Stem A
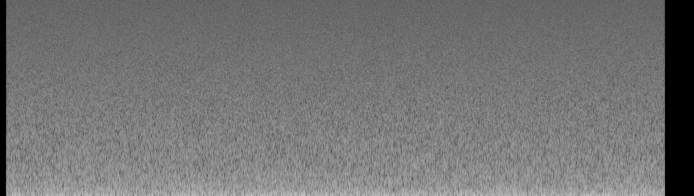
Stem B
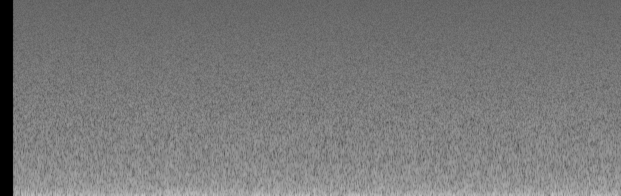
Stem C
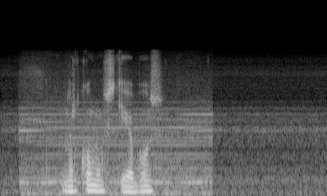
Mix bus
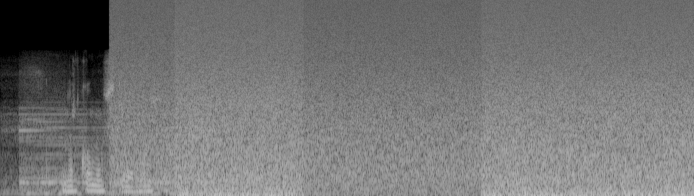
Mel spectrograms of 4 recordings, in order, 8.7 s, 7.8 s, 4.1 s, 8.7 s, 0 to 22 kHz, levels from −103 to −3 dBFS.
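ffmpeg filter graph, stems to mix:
-filter_complex "[0:a]adelay=2100,volume=2.5dB,asplit=3[a][b][c];[a]atrim=end=3.79,asetpts=PTS-STARTPTS,afade=t=out:st=3.786:d=0.004:c=hsin[d];[b]atrim=start=3.79:end=6.01,asetpts=PTS-STARTPTS,volume=0[e];[c]atrim=start=6.01,asetpts=PTS-STARTPTS,afade=t=in:d=0.004:c=hsin[f];[d][e][f]concat=n=3:v=0:a=1[g];[1:a]equalizer=f=150:w=0.34:g=12.5,aeval=exprs='0.112*sin(PI/2*3.98*val(0)/0.112)':c=same,adelay=1200,volume=-9.5dB[h];[2:a]highshelf=f=4.7k:g=6,alimiter=limit=-20.5dB:level=0:latency=1:release=200,aeval=exprs='val(0)+0.00501*(sin(2*PI*60*n/s)+sin(2*PI*2*60*n/s)/2+sin(2*PI*3*60*n/s)/3+sin(2*PI*4*60*n/s)/4+sin(2*PI*5*60*n/s)/5)':c=same,volume=-2.5dB[i];[g][h][i]amix=inputs=3:normalize=0,bass=f=250:g=-2,treble=f=4k:g=-4"

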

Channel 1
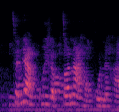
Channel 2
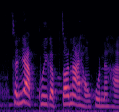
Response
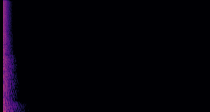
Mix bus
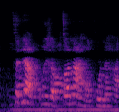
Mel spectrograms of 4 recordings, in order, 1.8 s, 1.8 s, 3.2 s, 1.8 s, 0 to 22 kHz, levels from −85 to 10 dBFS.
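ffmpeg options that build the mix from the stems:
-filter_complex "[0:a]equalizer=f=260:w=0.88:g=-14,volume=-1.5dB,asplit=2[a][b];[b]volume=-9dB[c];[1:a]adelay=11,volume=-11.5dB,asplit=2[d][e];[e]apad=whole_len=78932[f];[a][f]sidechaingate=range=-33dB:threshold=-60dB:ratio=16:detection=peak[g];[2:a]atrim=start_sample=2205[h];[c][h]afir=irnorm=-1:irlink=0[i];[g][d][i]amix=inputs=3:normalize=0,asuperstop=centerf=2900:order=8:qfactor=2.8"

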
